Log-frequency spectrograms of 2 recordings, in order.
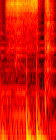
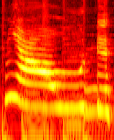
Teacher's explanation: So hissed with a T from up here. St. And meowed with a D from down here.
